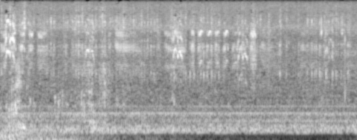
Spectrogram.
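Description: Soft squeaks and light scratching of monofilament fishing line and a topwater lure being handled in the fingers while a loop knot is tied, over a steady faint hum.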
